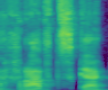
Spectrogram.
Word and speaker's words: Hrvatska: Tenemos a Hrvatska, que es Croacia, que realmente se escribe totalmente diferente, se los voy a leer, es HRV chica ASKA, Hrvatska, que pues podemos entender que de ahí viene Croacia.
